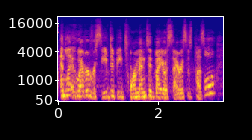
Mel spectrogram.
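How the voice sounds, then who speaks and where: A woman's voice: on the high side, lively intonation, brisk, heavy background noise, natural voice. A woman voicing a chatty, sassy little machine companion in a video game, theatrical and exuberant. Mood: indignant complaint. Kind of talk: video game cutscene acting. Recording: loud music under the voice. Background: loud music.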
